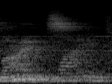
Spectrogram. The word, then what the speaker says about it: Lynds: com no that is and his name is pronounced liines um that is not how he counted Birds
